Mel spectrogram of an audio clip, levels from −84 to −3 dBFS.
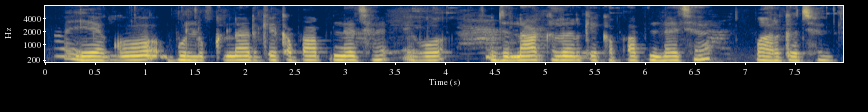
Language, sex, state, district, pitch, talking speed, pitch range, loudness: Hindi, female, Bihar, Begusarai, 200 Hz, 135 wpm, 195-210 Hz, -17 LUFS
